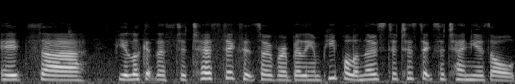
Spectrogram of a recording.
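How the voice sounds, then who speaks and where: A woman speaks with a British accent. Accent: British accent, retained. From English Midlands. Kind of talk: panel talk.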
